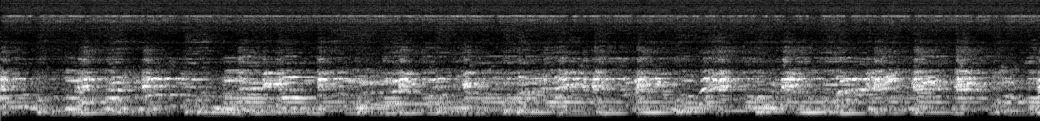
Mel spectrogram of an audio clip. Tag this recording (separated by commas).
Music, Blues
